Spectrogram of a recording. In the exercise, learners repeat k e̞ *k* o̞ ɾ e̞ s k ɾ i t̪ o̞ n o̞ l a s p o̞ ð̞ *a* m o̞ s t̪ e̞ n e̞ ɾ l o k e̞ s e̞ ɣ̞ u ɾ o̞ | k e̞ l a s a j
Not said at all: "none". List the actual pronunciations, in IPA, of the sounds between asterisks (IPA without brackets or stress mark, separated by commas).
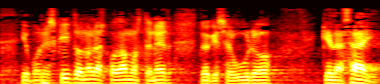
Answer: p, a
